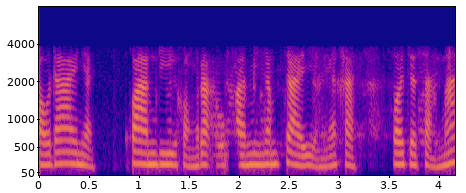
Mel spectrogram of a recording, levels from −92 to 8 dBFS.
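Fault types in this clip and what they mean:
G.729 codec: The speech throughout sounds slightly rough and synthetic, with nothing above 4 kHz. It is coded at 8 kbit/s, and each 10 ms frame is rebuilt from a vocal tract filter, a pitch estimate and a few pulses, so fine detail is lost.
Feedback echo between two devices: From about 1.26 s to the end, each phrase comes back roughly every 200 ms, thinner and ringing, peaking at about 19 dB below the speech. A second device in the room replays the call into the microphone, and neither echo canceller removes it.
VoIP packet loss concealed by the speech codec: Between 1.67 s and 1.88 s the speech smears into a buzzy tone or coloured noise that fades, and stays weak briefly afterwards. About 80 ms of audio went missing, which fits four lost packets, and the decoder filled the gap from its last pitch and filter.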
